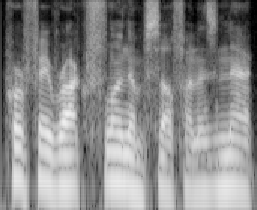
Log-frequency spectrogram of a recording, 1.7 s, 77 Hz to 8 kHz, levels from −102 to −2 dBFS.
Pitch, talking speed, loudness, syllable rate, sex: 125 Hz, 210 wpm, -17 LUFS, 5.4 syllables/s, male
